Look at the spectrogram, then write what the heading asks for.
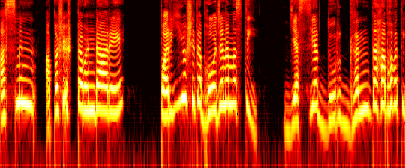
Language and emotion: Sanskrit, disgusted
